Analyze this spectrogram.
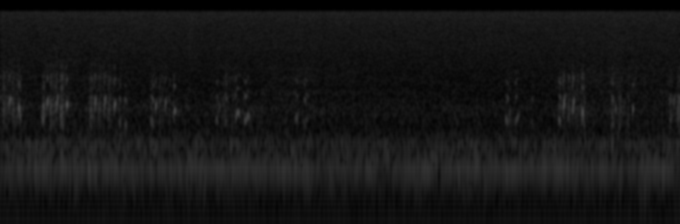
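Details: Pet guinea pig named Hay licking and grooming its owner, a sign it really likes them; soft wet clicking bursts in short irregular clusters, pausing midway before resuming, over a steady low hum.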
